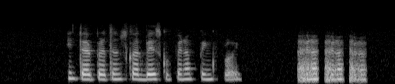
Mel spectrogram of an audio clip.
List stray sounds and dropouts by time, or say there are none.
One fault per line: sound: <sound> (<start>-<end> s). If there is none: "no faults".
sound: laugh (3.0-3.7 s)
